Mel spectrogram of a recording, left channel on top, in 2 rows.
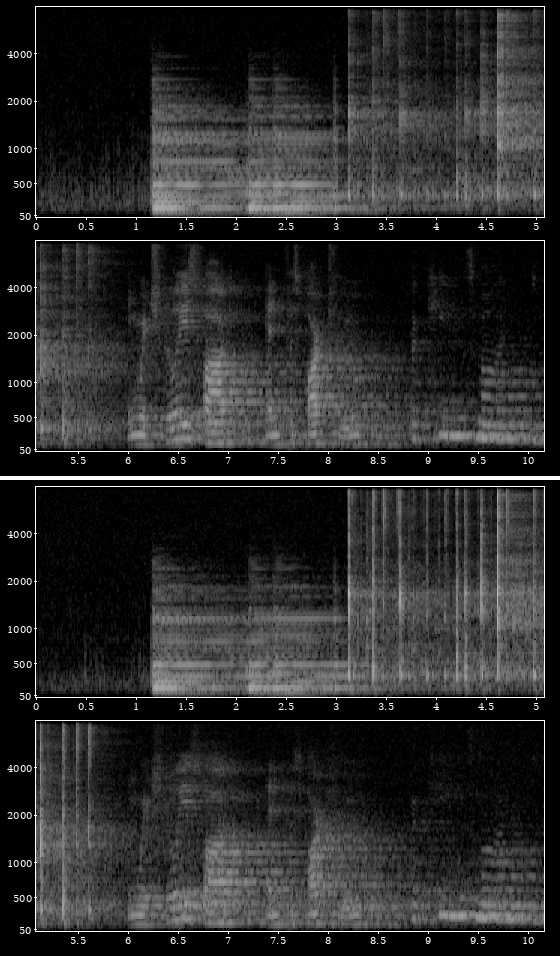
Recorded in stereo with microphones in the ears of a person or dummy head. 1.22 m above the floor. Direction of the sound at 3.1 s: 50° right (ahead or behind).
